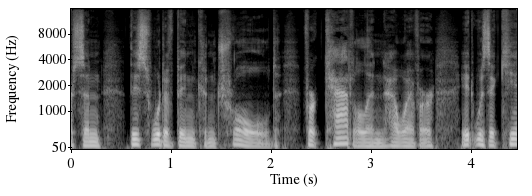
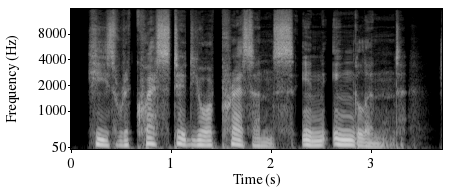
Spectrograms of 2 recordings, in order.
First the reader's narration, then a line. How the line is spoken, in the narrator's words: said, her voice tight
